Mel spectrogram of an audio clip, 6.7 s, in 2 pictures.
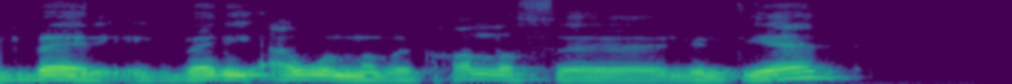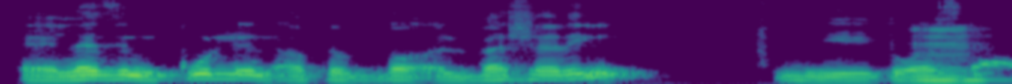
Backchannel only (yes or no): yes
